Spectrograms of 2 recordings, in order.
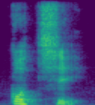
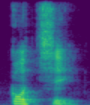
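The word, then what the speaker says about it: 꽃이: So, this is pronounced kkochi kkochi.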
